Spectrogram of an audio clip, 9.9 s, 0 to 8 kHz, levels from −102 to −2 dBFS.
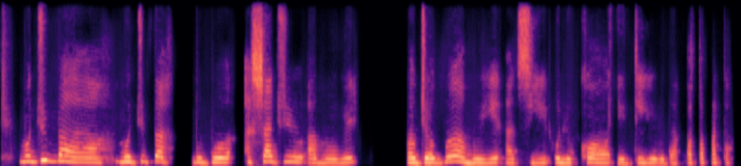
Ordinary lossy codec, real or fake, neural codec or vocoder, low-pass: none; fake; codec, 16 kHz, 1 kbps, X-Codec, HuBERT features, trained on general audio; none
